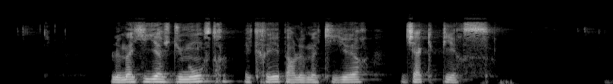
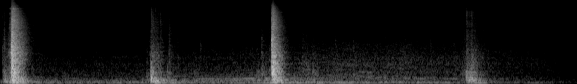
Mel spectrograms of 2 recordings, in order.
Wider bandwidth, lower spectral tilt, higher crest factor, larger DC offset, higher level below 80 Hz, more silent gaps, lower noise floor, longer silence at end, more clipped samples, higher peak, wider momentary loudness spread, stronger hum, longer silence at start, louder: second, 9.6 kHz vs over 20 kHz; about the same, -3.5 dB/octave vs -3.5 dB/octave; about the same, 24 dB vs 26 dB; neither; second, -56 dBFS vs -46 dBFS; neither; first, -71 dBFS vs -59 dBFS; first, 1.2 s vs 0.9 s; neither; about the same, 0 dBFS vs -2 dBFS; second, 10 LU vs 26 LU; neither; first, 1.1 s vs 0.05 s; first, -21 LUFS vs -24 LUFS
